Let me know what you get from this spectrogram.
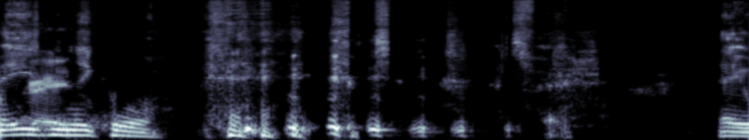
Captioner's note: podcasters chuckling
